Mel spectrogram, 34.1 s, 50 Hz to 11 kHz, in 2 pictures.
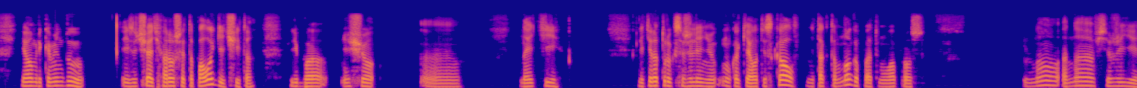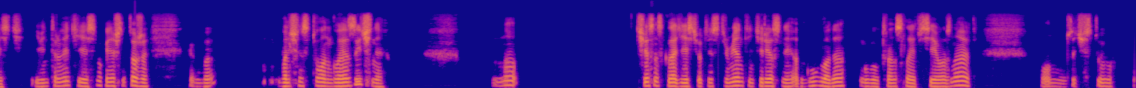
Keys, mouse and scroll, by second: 0.5 click, 5.9-7.1 drag, 7.6-9.5 middle drag, 12.2 middle click, 18.5 middle click, 20.5-22.4 drag, 23.3-24.8 drag, 24.9-26.7 drag, 26.7 right click, 27.5-28.7 drag, 30.3 click, 31.8 click, 32.7 right click, 33.4 click.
